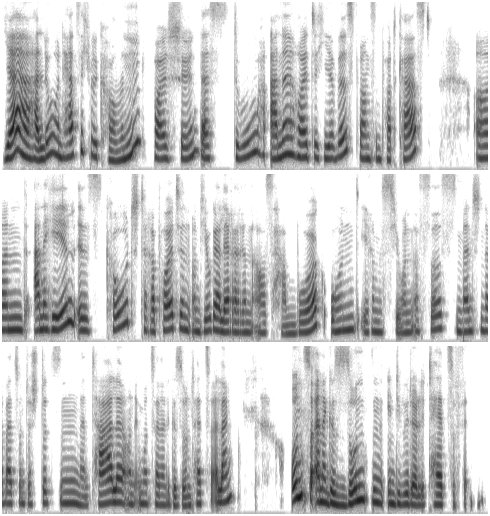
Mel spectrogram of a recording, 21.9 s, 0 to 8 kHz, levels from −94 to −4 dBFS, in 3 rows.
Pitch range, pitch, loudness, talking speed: 190-245 Hz, 215 Hz, -27 LUFS, 135 wpm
